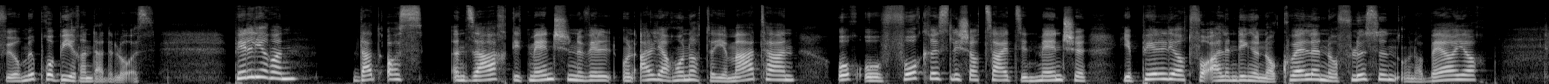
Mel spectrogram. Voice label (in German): Eifeler Mundart; Pilgern nach Santiago de Compostela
